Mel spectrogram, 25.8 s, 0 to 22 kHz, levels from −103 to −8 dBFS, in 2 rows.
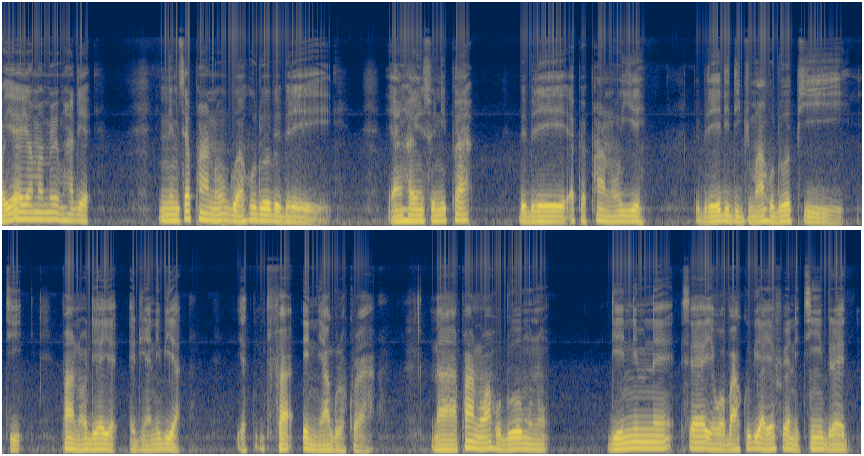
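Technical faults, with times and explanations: Throughout, resampler restarted on every block: the conversion, which fits 24 kHz to 48 kHz, treated each 20 ms block separately. Each block edge lacked its true neighbouring samples, leaving a small error every block and a 50 Hz buzz that rides on the speech.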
